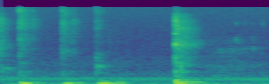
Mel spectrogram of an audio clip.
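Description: Computer keyboard keystrokes: about five separate sharp taps over the first second and a half, as a word is typed in.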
